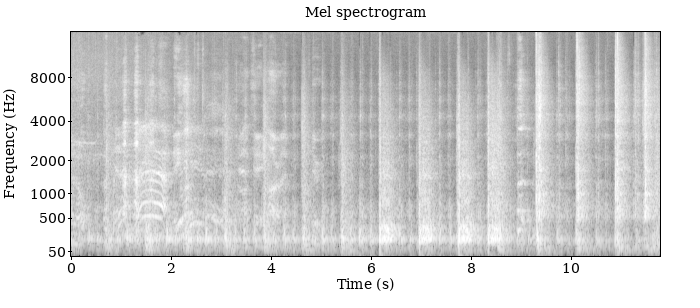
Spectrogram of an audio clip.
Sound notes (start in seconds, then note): 0.6 laughs; 6.9 drumsticks thumping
